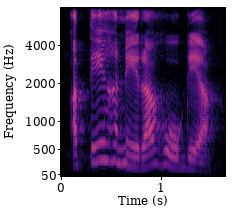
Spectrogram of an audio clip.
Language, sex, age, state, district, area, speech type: Punjabi, female, 30-45, Punjab, Tarn Taran, urban, read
